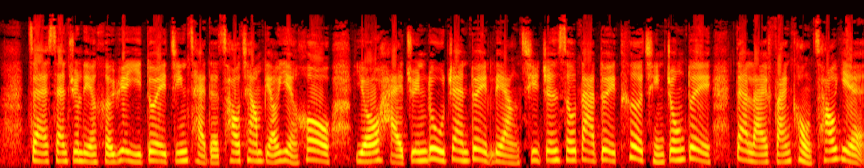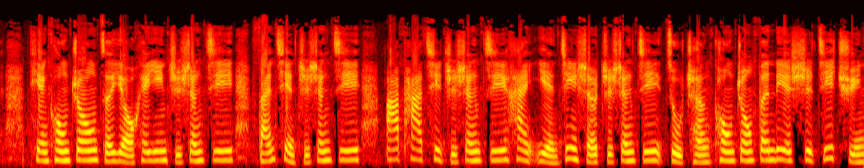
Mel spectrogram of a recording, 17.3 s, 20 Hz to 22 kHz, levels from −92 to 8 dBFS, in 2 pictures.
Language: German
